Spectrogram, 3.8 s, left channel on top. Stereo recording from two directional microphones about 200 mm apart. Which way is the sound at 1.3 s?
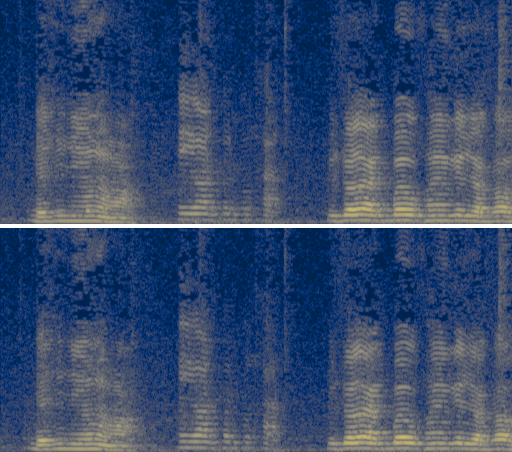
30° right (ahead or behind).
